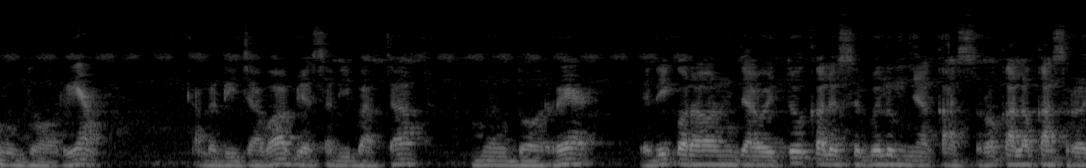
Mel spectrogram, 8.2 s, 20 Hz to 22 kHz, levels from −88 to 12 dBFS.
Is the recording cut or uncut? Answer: uncut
